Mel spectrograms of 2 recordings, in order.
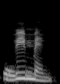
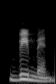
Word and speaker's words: women: women singular is woman woman plural is women women the pronunciation changes women yes okay okay yeah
